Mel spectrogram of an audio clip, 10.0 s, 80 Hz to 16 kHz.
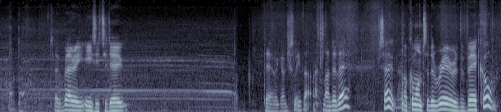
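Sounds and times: bed lift motor whining: 0.0 - 4.9.

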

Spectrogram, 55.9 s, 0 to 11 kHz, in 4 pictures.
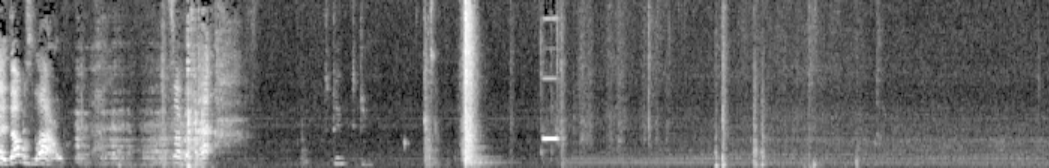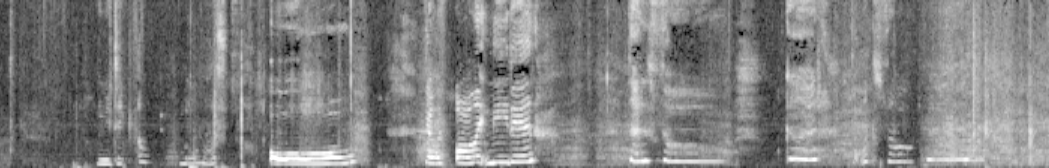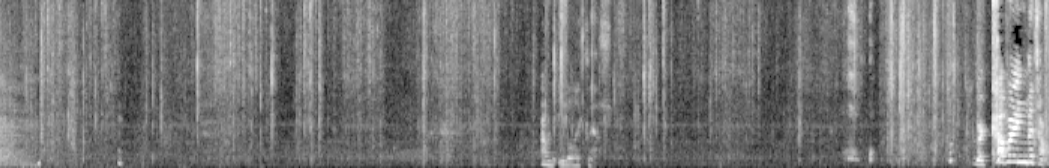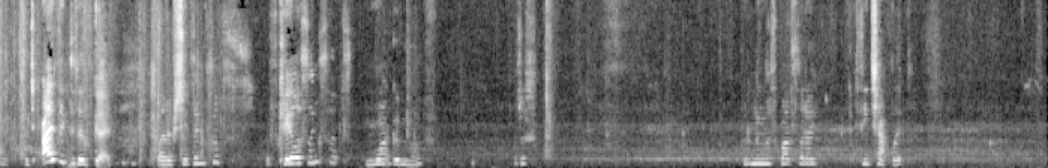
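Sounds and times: microwave humming: 5.4 - 18.7, 19.7 - 36.0
microwave beep: 7.2 - 7.6
plastic bag rustling: 24.8 - 45.7.

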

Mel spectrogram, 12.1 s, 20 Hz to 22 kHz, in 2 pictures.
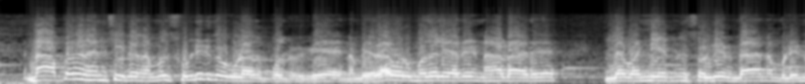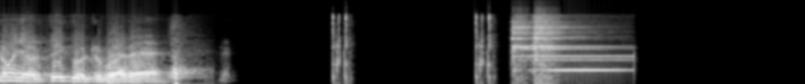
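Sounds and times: bright bell ding: 9.9 - 10.9.

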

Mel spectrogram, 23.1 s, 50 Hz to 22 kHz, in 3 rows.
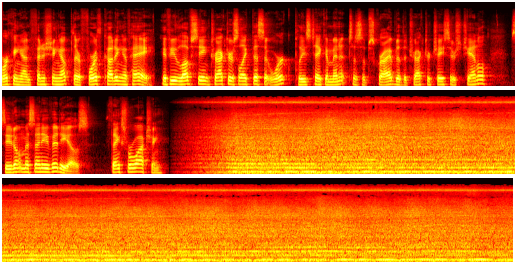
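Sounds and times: forage harvester droning: 10.4 - 23.0.

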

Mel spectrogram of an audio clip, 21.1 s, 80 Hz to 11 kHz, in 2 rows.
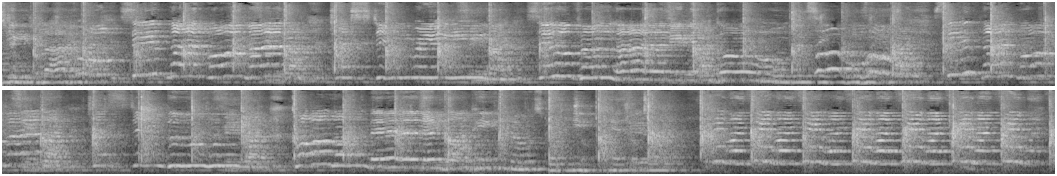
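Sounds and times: a cappella group singing: 0.0 - 21.0
hand claps: 0.1 - 21.0.

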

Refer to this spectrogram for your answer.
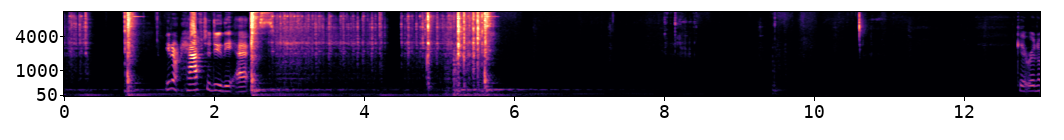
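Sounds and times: sewing machine stitching: 0.0 - 1.0, 2.5 - 5.8.

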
